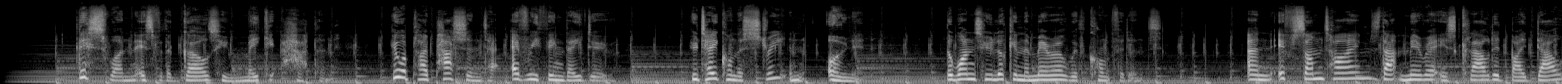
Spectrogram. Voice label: COMMERCIAL VOICEREEL

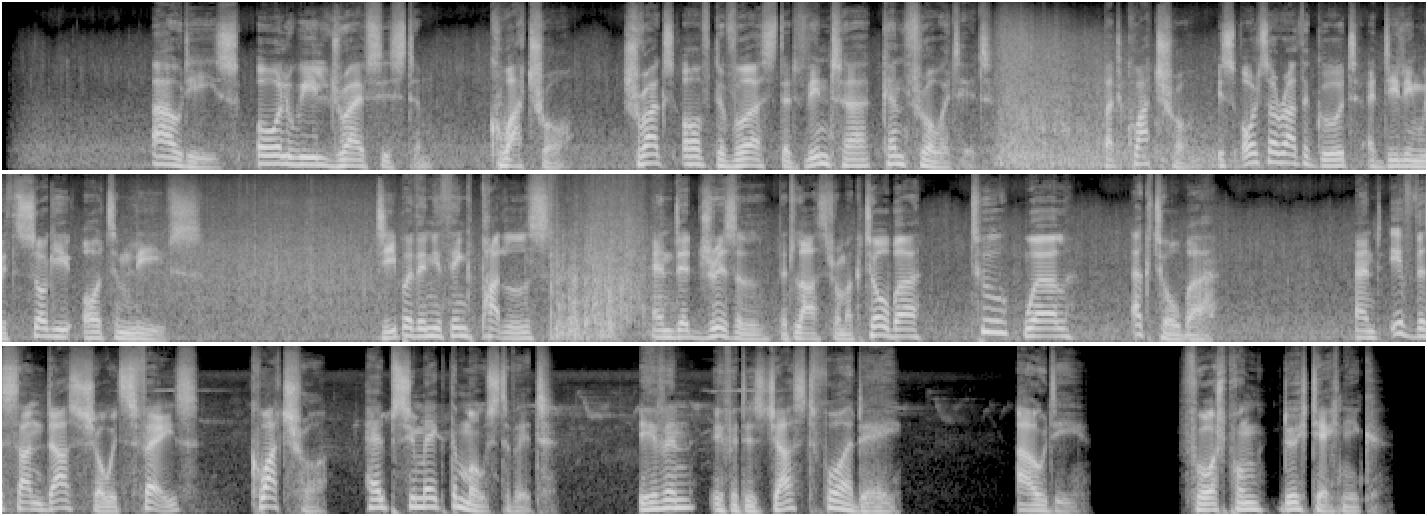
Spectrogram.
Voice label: Commercials; Audi

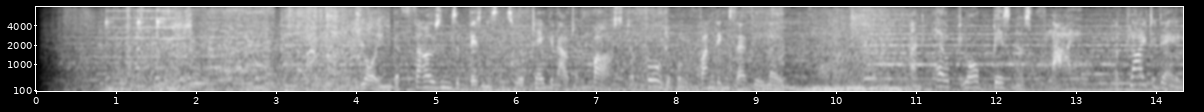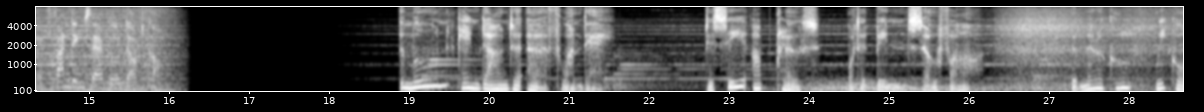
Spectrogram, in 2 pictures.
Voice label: COMMERCIAL REEL

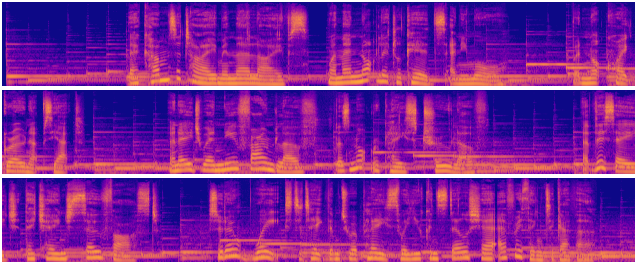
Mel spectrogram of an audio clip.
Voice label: Commercial Sample; Disneyland Paris

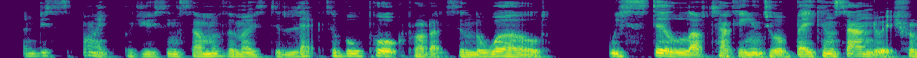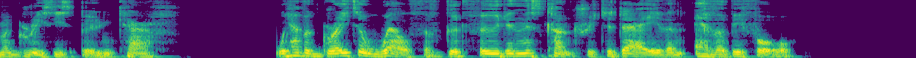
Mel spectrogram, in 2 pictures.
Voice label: AUDIOBOOK; EATING FOR ENGLAND

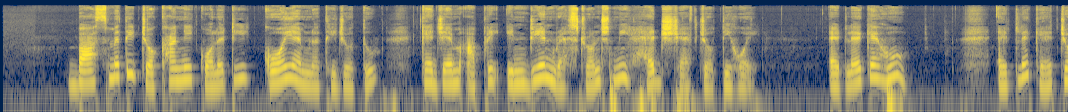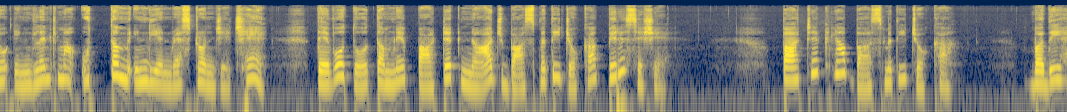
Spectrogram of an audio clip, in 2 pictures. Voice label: Gujarati Basmati Commercial

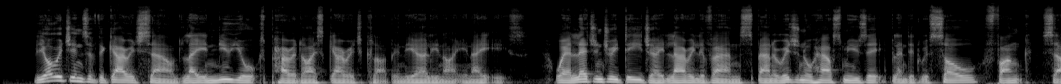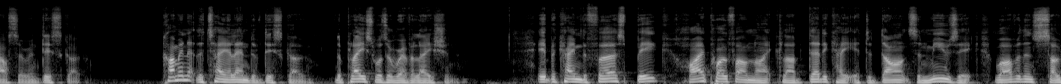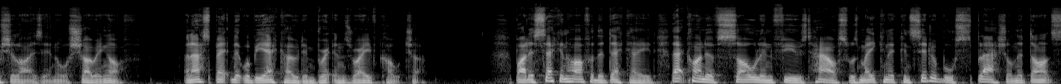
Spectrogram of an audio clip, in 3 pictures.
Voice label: Narrative; Sounds Like London

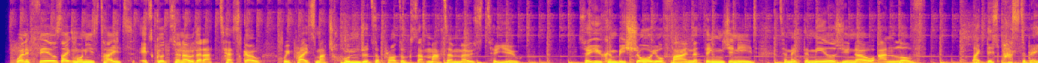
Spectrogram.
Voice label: Commercial; Tesco

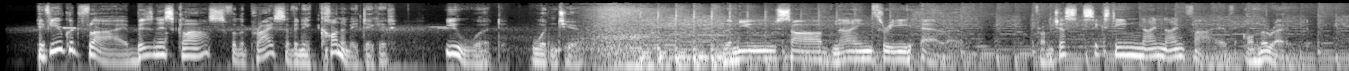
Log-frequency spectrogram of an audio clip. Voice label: Commercial

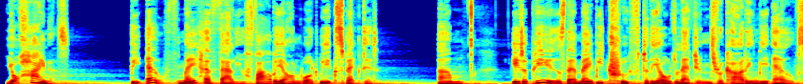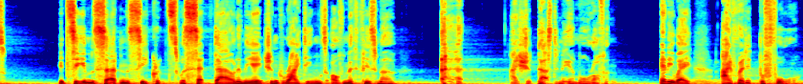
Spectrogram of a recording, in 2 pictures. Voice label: character

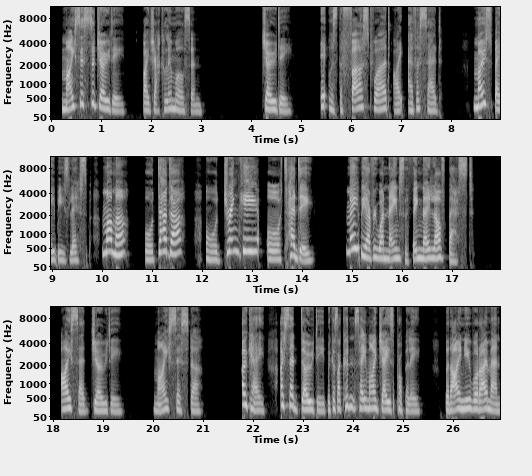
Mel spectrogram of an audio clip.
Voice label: Audiobook

